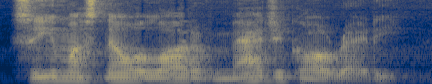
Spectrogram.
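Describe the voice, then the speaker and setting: A man's voice: mid-range voice, animated, fast, voice pushed up, lightly acted. A man voicing a modest, curious young boy wizard in a storybook, plain and earnest.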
